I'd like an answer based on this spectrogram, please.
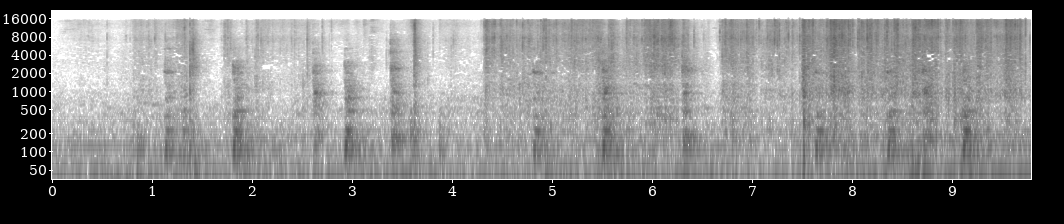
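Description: Hands handling T-shirts: soft cloth rustles for the first few seconds, then from about four seconds in continuous, louder crinkling of the clear plastic poly bag around a packaged T-shirt as it is turned over.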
